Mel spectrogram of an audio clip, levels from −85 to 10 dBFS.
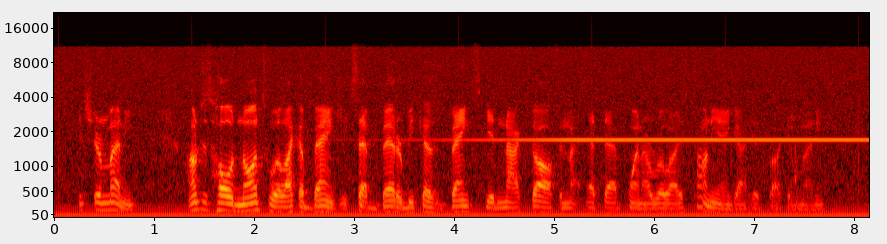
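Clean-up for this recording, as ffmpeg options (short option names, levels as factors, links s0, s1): -af "adeclick=t=4,bandreject=f=47.8:t=h:w=4,bandreject=f=95.6:t=h:w=4,bandreject=f=143.4:t=h:w=4,bandreject=f=191.2:t=h:w=4,bandreject=f=239:t=h:w=4,bandreject=f=1700:w=30,afftdn=nr=30:nf=-43"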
